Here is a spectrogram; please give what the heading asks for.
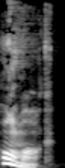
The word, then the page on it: hallmark: British English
